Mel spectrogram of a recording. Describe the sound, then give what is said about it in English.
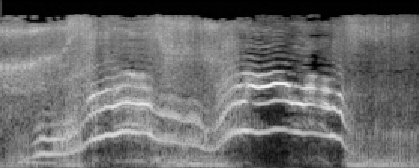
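A human voice imitates a cat caught in a vacuum cleaner with two loud, drawn-out yowls that rise and fall in pitch. “Now give us your cat in the vacuum cleaner. That's your favourite sound effect.”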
